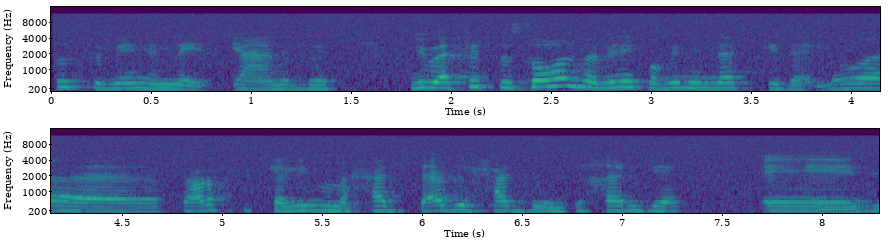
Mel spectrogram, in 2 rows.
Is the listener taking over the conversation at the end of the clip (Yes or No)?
No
